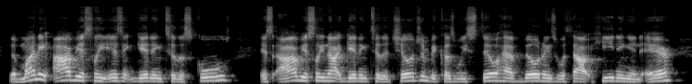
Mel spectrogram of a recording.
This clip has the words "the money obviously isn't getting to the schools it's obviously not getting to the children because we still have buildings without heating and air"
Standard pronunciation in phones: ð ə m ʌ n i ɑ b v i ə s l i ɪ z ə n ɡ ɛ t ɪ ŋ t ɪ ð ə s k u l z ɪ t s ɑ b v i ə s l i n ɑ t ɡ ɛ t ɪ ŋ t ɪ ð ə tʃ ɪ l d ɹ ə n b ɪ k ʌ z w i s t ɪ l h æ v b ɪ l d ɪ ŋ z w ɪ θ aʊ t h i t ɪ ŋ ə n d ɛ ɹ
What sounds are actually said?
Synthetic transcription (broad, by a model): ð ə m ʌ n i ɑ b v i ə s l i ɪ z ə n ɡ ɛ t ɪ ŋ t ɪ ð ə s k u l z ɪ t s ɑ b v i ə s l i n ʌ t ɡ ɛ t ɪ ŋ t ɪ ð ə tʃ ɪ l d ɹ ə n b ɪ k ʌ z w i s t ɪ l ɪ v b ɪ l d ɪ ŋ z w ɪ θ aʊ t h i t ɪ ŋ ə n ɛ ɹ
